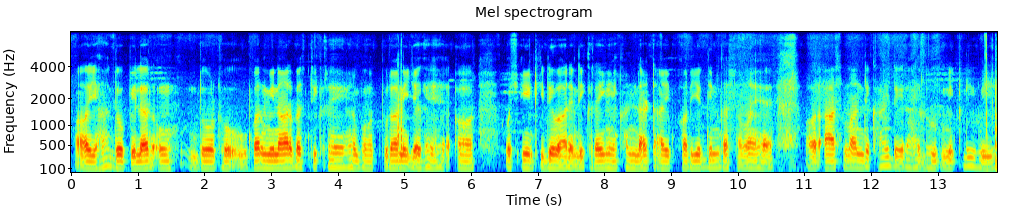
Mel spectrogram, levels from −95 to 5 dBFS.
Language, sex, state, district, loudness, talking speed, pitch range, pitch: Hindi, male, Uttar Pradesh, Jalaun, -19 LUFS, 185 wpm, 105-110 Hz, 110 Hz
